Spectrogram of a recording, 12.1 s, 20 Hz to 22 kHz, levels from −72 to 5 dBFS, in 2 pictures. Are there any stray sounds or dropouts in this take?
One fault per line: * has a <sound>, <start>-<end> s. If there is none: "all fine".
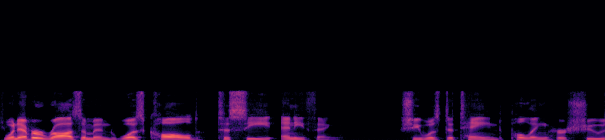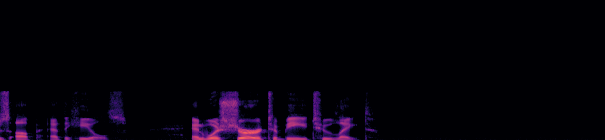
all fine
